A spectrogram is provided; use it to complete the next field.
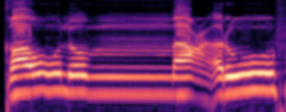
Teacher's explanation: قول پہ تنوین ہے، تنوین کے بعد میم یرملون کا یہاں ادغام غنے کے ساتھ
